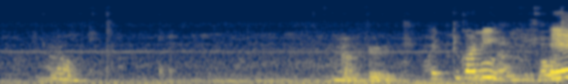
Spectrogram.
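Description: Fingers squish and mix food on a plate.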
